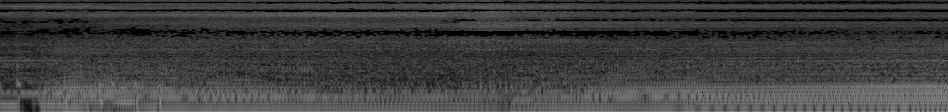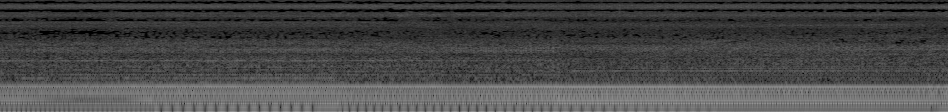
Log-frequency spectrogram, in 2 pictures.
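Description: Vacuum cleaner running steadily, its suction driving a Lego dual-overhead-cam vacuum engine. A fast, even mechanical clatter from the engine runs under the steady hiss of the suction.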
